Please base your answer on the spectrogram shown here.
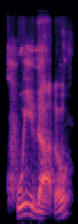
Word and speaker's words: cuidado: Now, if it's followed, if it comes after the letter C and is followed by either an I or an A, then it turns into a W, like our W sound.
